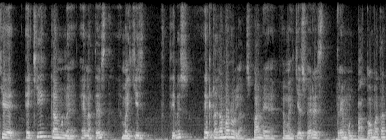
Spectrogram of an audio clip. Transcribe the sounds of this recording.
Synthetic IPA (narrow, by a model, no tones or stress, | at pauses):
ce̞ːcikɐnunee̞nɐt̪e̞st̪ | emɐʝicisθimisekt̪ɐɣɐmɐno̞lɐspɐne̞ːmɐʝice̞sfe̞ɾe̞s | t̪ɾe̞munpɐt̪o̞mɐt̪ɐ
